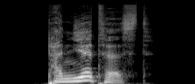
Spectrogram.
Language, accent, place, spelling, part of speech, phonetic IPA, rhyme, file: German, Germany, Berlin, paniertest, verb, [paˈniːɐ̯təst], -iːɐ̯təst, De-paniertest.ogg
- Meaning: inflection of panieren: 1. second-person singular preterite 2. second-person singular subjunctive II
